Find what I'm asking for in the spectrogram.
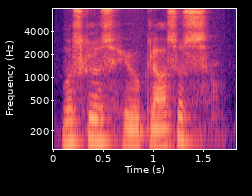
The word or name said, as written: m. hyoglossus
